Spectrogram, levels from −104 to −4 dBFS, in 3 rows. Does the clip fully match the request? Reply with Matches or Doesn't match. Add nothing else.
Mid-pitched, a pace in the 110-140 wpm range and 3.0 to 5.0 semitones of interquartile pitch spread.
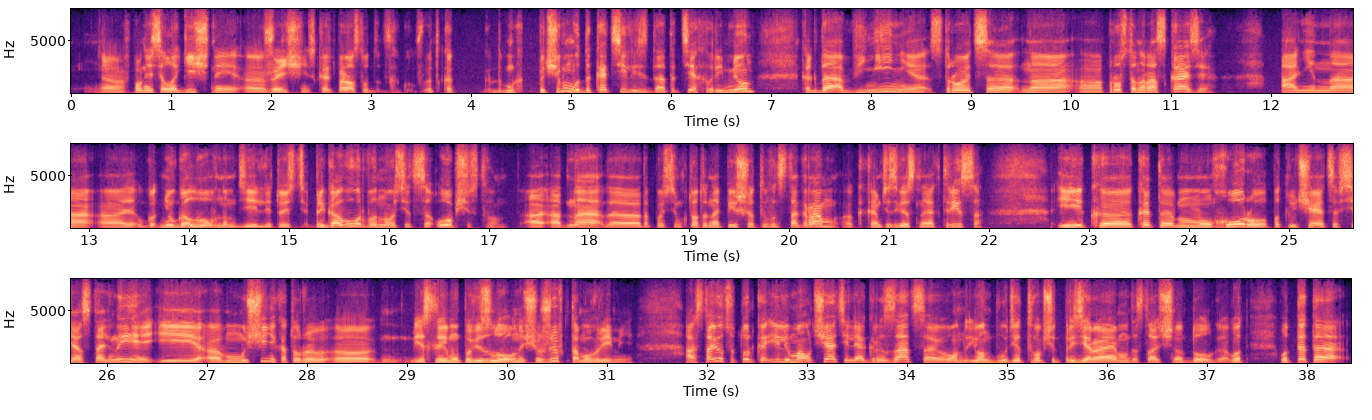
Matches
